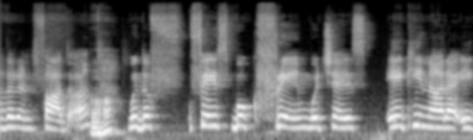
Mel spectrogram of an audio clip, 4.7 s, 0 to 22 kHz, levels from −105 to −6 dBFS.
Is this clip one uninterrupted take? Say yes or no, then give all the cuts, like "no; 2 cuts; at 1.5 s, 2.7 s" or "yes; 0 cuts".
yes; 0 cuts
